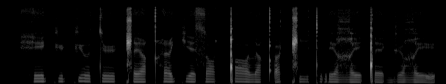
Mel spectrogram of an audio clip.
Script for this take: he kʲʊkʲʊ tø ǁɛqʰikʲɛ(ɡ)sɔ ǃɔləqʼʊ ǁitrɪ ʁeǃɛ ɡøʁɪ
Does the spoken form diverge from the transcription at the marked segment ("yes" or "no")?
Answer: yes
